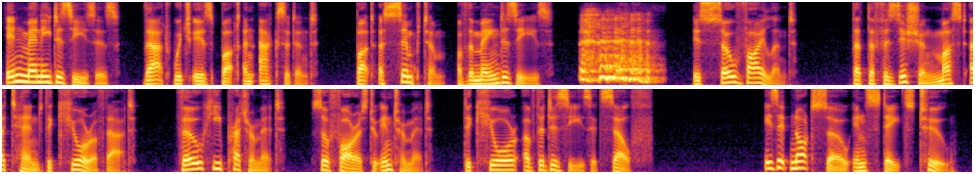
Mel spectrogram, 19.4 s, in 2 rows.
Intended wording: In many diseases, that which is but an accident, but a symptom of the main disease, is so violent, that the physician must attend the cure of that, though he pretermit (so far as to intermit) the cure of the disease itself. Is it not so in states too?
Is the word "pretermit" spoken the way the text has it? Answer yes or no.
yes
